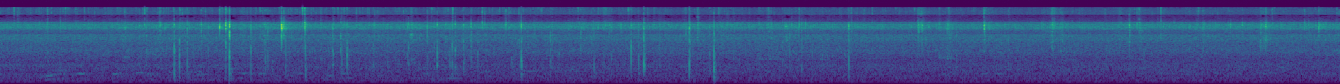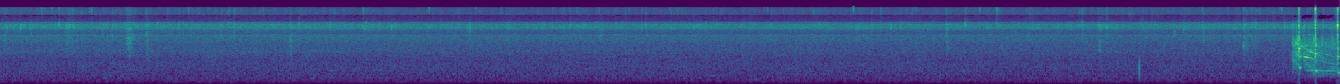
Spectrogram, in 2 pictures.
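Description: Steady rain falling, with scattered louder drops in the first several seconds. A brief louder sound breaks in near the end.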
